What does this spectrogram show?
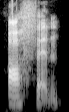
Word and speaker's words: often: is that k silent often do you really know anybody that pronounces the t in often i say it often no we don't really say the t eight what is that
